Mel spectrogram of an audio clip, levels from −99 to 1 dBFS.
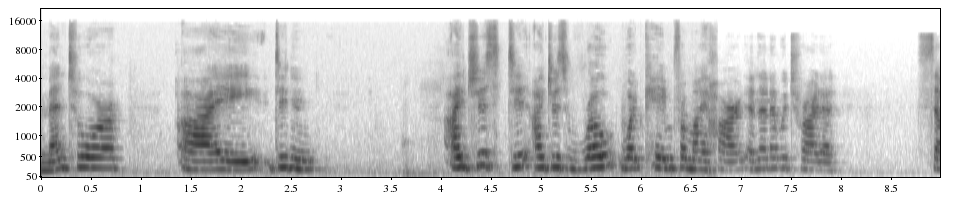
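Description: At 6.76 s the sound abruptly turns duller and roughly 10 dB quieter, with nothing above 11.5 kHz and a new faint noise floor, likely an input switched to a poorer device.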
